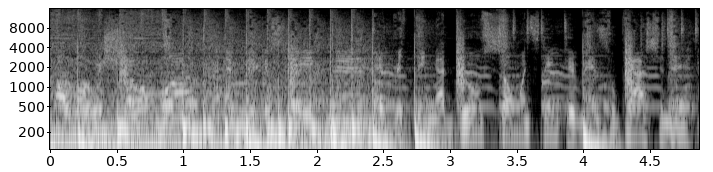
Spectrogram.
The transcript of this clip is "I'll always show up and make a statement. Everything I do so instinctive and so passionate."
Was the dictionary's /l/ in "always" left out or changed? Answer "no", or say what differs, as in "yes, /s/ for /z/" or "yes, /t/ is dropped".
yes, /l/ is dropped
